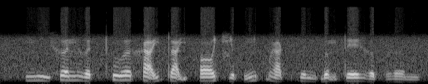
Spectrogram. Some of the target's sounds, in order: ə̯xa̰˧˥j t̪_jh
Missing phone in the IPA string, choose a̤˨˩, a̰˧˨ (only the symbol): a̰˧˨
